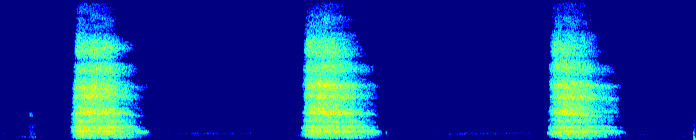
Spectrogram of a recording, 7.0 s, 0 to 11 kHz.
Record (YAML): exhalation_length: 7.0 s
exhalation_amplitude: 5871
exhalation_signal_mean_std_ratio: 0.42
survey_phase: beta (2021-08-13 to 2022-03-07)
age: 45-64
gender: Female
wearing_mask: 'No'
symptom_none: true
smoker_status: Ex-smoker
respiratory_condition_asthma: false
respiratory_condition_other: false
recruitment_source: REACT
submission_delay: 2 days
covid_test_result: Negative
covid_test_method: RT-qPCR
influenza_a_test_result: Negative
influenza_b_test_result: Negative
